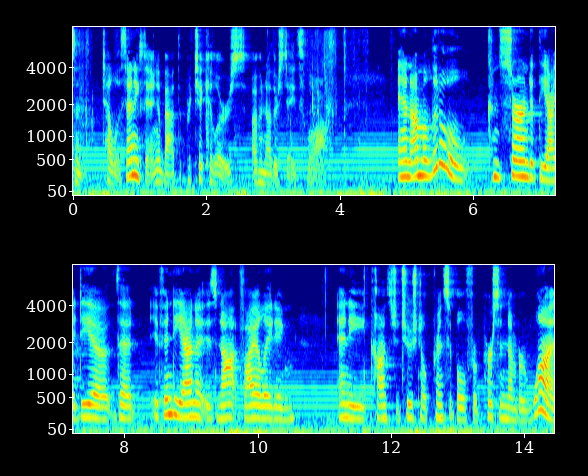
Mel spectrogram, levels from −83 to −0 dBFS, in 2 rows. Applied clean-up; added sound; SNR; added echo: none; Brass instrument; 19 dB; none.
